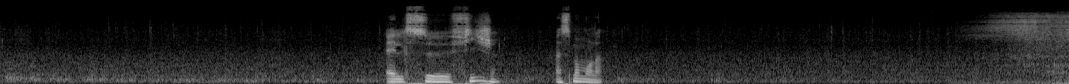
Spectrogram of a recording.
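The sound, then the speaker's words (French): Steady rain hisses throughout, a constant downpour. A voice speaks briefly in the middle, and the rushing noise swells toward the end. “Et entre la pluie et les tremblements de ses mains, on voit qu'elle fait encore chuter ses clés.”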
